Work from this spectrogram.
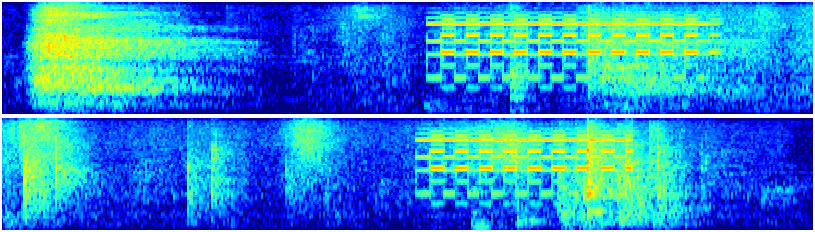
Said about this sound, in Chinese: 啊，哎，接一下电话。 我干活呢，没看着吗？你接呗。 肯定是谢广坤电话，你你接吧。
